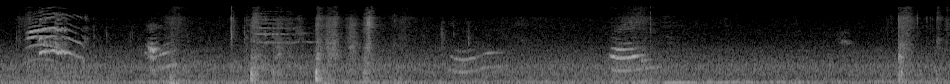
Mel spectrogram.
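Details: Kitten at its first encounter with cat litter, mewing repeatedly: thin, high, wavering meows, some rising then falling, a few seconds apart, among soft scratching and rustling of litter.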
